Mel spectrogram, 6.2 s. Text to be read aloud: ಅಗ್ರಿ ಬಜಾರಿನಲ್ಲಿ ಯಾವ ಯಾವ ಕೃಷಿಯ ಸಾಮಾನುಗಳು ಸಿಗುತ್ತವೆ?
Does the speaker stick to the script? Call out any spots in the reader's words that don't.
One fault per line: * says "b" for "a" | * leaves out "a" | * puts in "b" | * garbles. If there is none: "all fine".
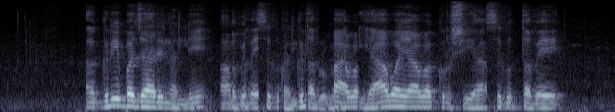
* garbles
* leaves out "ಸಾಮಾನುಗಳು"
